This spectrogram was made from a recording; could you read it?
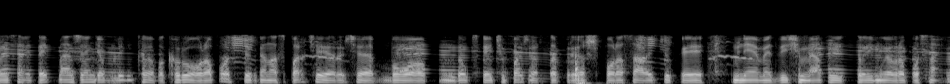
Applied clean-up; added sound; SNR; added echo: neural mask model RNNoise.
